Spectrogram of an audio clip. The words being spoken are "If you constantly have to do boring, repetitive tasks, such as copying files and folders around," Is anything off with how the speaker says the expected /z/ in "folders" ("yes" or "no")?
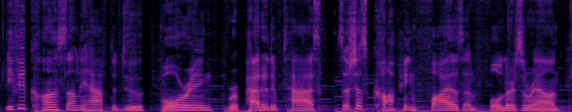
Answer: no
